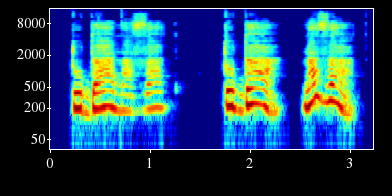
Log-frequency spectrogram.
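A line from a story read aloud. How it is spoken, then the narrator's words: Hissing wife. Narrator (Russian): Зашипела жена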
